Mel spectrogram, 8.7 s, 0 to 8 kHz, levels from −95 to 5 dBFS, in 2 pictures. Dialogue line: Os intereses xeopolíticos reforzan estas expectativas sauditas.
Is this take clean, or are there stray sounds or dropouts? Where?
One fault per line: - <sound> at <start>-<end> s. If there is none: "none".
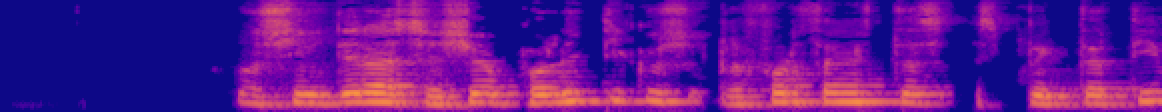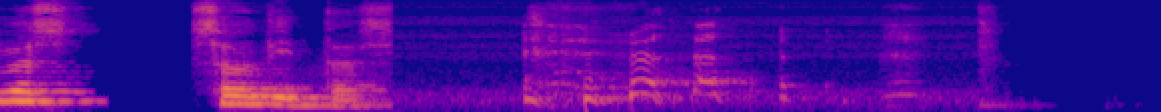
- laugh at 6.3-7.9 s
